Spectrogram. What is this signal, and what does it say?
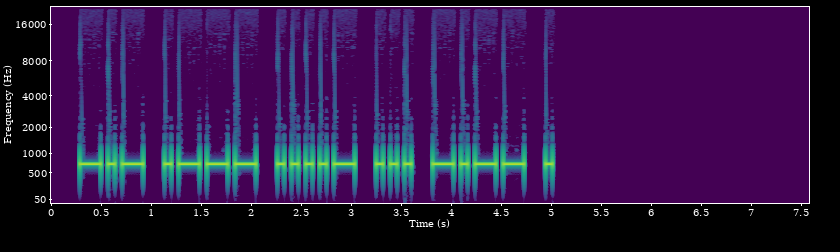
Morse code, heard as a keyed tone, about 17 wpm, 700 Hz. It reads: KJ4SYE
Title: USA Call Signs - 6 Characters - Repeated 2x - 17wpm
